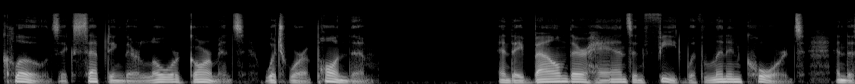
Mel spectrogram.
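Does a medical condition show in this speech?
No.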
